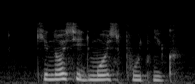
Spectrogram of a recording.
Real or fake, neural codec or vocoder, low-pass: real; none; 7.2 kHz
